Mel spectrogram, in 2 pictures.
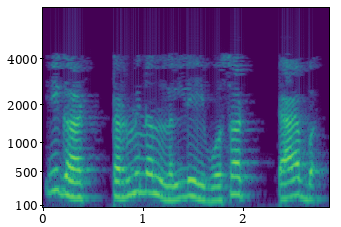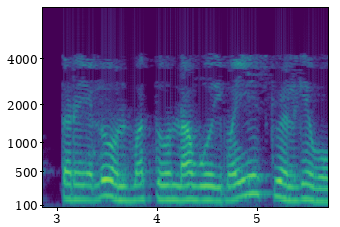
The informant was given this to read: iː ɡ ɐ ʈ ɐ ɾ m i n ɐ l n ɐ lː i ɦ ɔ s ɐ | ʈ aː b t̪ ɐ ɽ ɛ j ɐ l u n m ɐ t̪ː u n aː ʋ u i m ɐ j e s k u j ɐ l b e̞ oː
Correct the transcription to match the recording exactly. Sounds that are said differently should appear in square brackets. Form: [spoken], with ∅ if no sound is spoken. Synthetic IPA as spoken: iː ɡ ɐ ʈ ɐ ɾ m i n ɐ l n ɐ lː i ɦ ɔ s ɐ | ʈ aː b t̪ ɐ [ɾ] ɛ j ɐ l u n m ɐ t̪ː u n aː ʋ u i m ɐ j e s k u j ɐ l [ɡ] e̞ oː

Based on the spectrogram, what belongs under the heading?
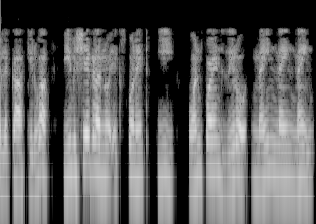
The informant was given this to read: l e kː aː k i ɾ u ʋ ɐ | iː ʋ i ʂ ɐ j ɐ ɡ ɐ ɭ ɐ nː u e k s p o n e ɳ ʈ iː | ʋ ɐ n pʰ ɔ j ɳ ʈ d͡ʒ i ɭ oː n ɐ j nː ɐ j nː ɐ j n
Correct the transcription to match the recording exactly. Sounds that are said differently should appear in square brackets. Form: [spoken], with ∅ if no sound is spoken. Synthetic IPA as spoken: l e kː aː k i ɾ u ʋ ɐ | iː ʋ i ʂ ɐ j ɐ ɡ ɐ ɭ ɐ nː u e k s p o n e ɳ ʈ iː | ʋ ɐ n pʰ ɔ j ɳ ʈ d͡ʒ i [ɾ] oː n ɐ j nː ɐ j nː ɐ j n

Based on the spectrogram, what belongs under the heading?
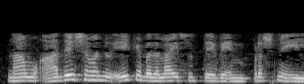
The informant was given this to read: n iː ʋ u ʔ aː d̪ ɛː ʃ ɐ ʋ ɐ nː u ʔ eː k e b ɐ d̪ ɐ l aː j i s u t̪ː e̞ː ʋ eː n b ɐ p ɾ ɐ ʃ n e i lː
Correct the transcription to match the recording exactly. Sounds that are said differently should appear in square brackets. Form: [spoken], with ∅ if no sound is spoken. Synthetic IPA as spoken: n [aː] ʋ u ʔ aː d̪ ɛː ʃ ɐ ʋ ɐ nː u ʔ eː k e b ɐ d̪ ɐ l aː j i s u t̪ː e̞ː ʋ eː [m] b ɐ p ɾ ɐ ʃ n e i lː

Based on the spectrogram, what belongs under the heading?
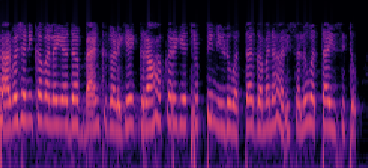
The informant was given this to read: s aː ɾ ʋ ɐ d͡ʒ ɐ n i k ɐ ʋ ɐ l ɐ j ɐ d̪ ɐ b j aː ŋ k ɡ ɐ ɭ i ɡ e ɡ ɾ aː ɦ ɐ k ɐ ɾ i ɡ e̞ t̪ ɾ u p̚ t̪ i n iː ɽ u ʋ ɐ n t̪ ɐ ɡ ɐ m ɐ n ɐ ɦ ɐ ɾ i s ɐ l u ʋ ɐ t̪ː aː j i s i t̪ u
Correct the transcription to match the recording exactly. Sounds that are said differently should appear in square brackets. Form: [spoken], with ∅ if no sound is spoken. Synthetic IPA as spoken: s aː ɾ ʋ ɐ d͡ʒ ɐ n i k ɐ ʋ ɐ l ɐ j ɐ d̪ ɐ b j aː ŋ k ɡ ɐ ɭ i ɡ e ɡ ɾ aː ɦ ɐ k ɐ ɾ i ɡ e̞ t̪ ɾ u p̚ t̪ i n iː ɽ u ʋ ɐ n t̪ ɐ ɡ ɐ m ɐ n ɐ ɦ ɐ ɾ i s ɐ l u ʋ ɐ t̪ː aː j i s i t̪ u

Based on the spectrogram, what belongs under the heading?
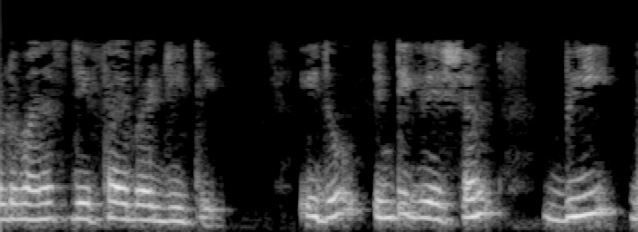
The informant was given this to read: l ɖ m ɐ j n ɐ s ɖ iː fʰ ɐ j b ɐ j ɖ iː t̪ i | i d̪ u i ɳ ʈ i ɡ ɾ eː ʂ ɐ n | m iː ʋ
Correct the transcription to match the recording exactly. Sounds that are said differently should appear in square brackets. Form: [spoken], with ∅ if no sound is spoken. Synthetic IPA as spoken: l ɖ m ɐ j n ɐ s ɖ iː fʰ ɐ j b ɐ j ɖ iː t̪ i | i d̪ u i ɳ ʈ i ɡ ɾ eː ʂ ɐ n | [b] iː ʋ

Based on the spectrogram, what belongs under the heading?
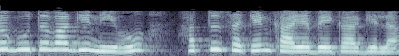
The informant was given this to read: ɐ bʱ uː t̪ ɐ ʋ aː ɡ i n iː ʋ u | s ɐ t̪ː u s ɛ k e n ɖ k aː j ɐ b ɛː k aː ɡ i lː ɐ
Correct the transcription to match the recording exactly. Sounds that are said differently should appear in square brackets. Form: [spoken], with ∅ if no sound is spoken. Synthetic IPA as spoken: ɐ bʱ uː t̪ ɐ ʋ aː ɡ i n iː ʋ u | [h] ɐ t̪ː u s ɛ k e [ɳ] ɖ k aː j ɐ b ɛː k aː ɡ i lː ɐ

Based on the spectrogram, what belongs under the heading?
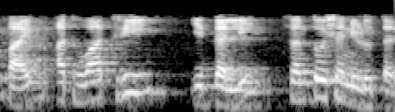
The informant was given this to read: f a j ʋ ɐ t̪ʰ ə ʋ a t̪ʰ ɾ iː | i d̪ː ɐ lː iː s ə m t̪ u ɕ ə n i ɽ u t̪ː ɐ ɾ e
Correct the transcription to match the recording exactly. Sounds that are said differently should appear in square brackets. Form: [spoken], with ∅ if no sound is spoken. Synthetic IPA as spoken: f a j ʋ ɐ t̪ʰ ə ʋ a t̪ʰ ɾ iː | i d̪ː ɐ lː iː s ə [n] t̪ [o] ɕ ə n i ɽ u t̪ː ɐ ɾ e

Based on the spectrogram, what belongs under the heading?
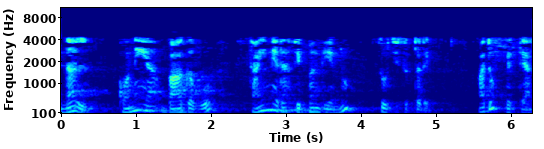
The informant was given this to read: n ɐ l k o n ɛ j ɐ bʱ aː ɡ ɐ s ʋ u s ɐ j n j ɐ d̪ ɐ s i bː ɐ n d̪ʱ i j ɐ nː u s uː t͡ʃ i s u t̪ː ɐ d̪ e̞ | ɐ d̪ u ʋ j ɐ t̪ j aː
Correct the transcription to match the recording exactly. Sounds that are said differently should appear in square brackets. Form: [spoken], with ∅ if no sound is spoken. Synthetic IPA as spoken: n ɐ l k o n ɛ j ɐ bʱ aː ɡ ɐ [∅] ʋ u s ɐ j n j ɐ d̪ ɐ s i bː ɐ n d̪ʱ i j ɐ nː u s uː t͡ʃ i s u t̪ː ɐ d̪ e̞ | ɐ d̪ u ʋ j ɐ t̪ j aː

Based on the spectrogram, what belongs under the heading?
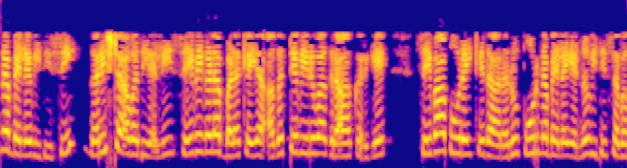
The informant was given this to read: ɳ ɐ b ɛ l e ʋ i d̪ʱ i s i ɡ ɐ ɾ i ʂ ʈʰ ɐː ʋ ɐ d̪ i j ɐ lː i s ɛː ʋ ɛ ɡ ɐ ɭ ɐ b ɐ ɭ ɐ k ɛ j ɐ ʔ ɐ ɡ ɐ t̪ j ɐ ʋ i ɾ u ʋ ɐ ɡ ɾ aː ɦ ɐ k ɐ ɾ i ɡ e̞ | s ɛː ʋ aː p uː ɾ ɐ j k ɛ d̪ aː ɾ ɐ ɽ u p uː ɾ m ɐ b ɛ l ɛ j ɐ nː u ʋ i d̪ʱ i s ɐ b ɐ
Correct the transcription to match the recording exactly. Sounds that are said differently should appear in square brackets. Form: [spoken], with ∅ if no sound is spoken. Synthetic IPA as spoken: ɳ ɐ b ɛ l e ʋ i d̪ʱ i s i ɡ ɐ ɾ i ʂ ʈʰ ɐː ʋ ɐ d̪ i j ɐ lː i s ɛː ʋ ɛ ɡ ɐ ɭ ɐ b ɐ ɭ ɐ k ɛ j ɐ ʔ ɐ ɡ ɐ t̪ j ɐ ʋ i ɾ u ʋ ɐ ɡ ɾ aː ɦ ɐ k ɐ ɾ i ɡ e̞ | s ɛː ʋ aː p uː ɾ ɐ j k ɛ d̪ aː ɾ ɐ [ɾ] u p uː ɾ [ɳ] ɐ b ɛ l ɛ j ɐ nː u ʋ i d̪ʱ i s ɐ b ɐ

